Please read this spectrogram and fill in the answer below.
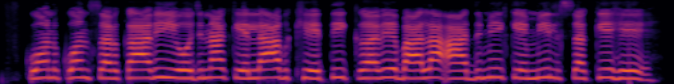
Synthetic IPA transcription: konkonsəɾkaɾijod͡ʒnakelabʱkʰet̪ikəɾebalaʔːd̪mikemilsəkeɦe

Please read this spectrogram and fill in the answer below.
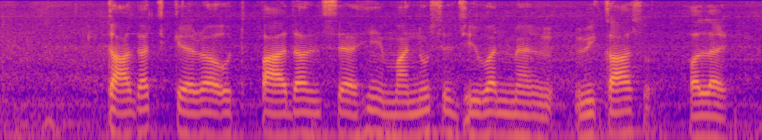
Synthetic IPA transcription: kaːɡət͡ʃkeɾəɦʊt̪paːd̪ənseɦimənʊʃjd͡ʒiːʋənmẽ | wɪkaːs | hoːləj

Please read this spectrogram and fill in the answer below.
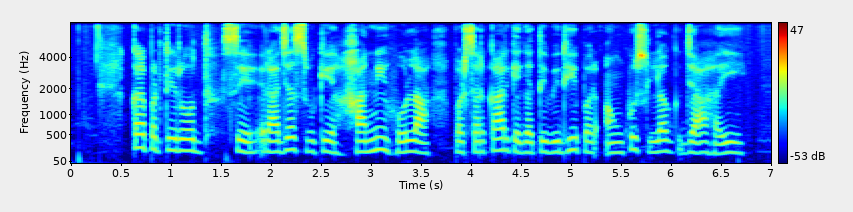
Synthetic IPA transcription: kəɾpɾət̪ɪɾoːd̪ʱseɾaːd͡ʒəswəkehaːniɦoːlapɐɾsɐɾkaːɾkeɡət̪iwɪd̪ʱipɐɾə̃ŋkʰʊʃləɡd͡ʒaːɦɛi

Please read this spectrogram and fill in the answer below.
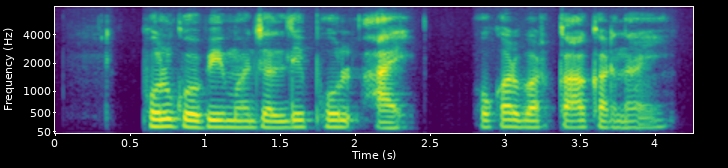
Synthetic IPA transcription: pʰʊlɡoːbimẽd͡ʒəld̪ipʰulaːe | oːkəɾbəɾkakəɾnaːḭ

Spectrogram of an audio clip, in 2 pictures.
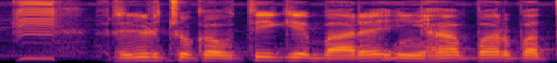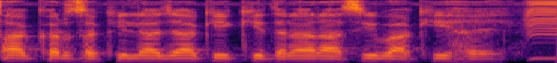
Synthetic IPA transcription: ɾiːɽt͡ʃʊkəʊt̪ikebaːɾeɪɦãpəɾpɐt̪akəɾsəkʰilad͡ʒaːkikit̪naɾaːsibaːkiɦɛː

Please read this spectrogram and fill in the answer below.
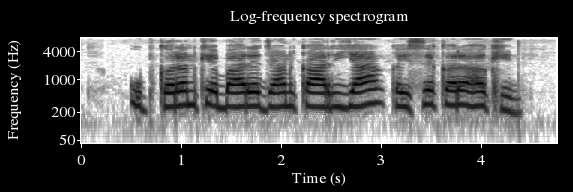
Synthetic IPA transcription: upkəɾənkebaɾed͡ʒankaɾijakəɪsekəɾəɦəkɦin

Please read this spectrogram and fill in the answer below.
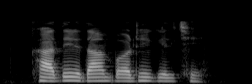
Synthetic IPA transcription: kʰaːd̪eɾd̪aːmbəɖʱeɡelt͡ʃʰe

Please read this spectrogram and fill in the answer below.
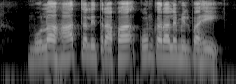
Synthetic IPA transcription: molaɦãt̪̚t͡ʃəlit̪ɾaːpʰakoːnkəɾalemilpaːɦi

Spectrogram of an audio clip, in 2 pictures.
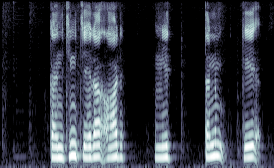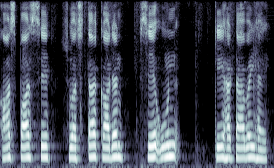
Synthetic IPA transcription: kə̃nt͡ʃɪ̃ŋɡt͡ʃeɦɾaaːɾ | nɪ | t̪ənm | ke | aːspaːsːe | swət͡ʃʰːə̥t̪akaːɾən | seʊn | keɦɐʈaːwəiɦɛː

